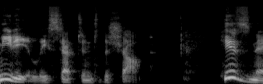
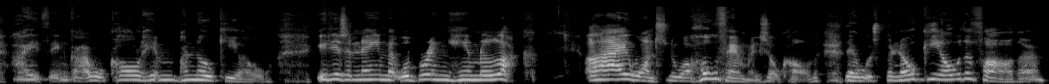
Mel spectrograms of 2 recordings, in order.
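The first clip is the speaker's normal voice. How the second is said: put-on old man voice; 8 semitones higher than usual. Geppetto names his puppet.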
